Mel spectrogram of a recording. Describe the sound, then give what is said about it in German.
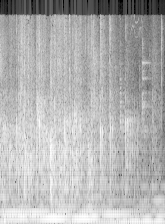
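Steady applause from a crowd at a worship event as a guest comes onto the stage. It is a dense crackle of many hands clapping at an even loudness, with a low sustained musical hum underneath throughout. “Und vielleicht hast du jetzt noch, während dem Gespräch plötzlich kommt mir immer noch mal einen Applaus.”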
